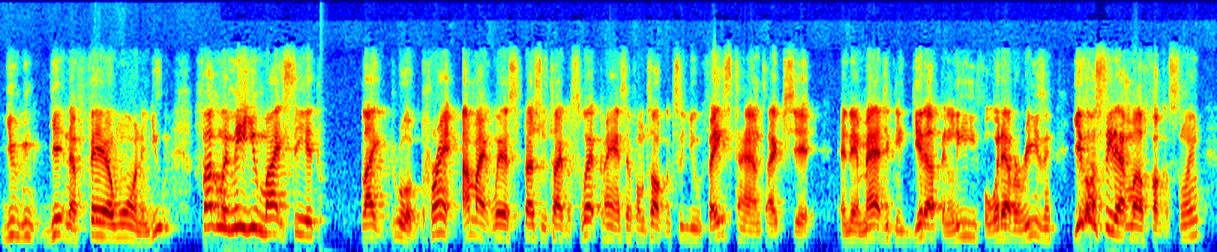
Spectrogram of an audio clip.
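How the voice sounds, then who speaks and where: Male comedian guest, fairly high-pitched, cocky and bawdy, repeats for emphasis, slightly lo-fi sound. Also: big pitch swings, fast talker. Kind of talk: casual, bawdy banter.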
